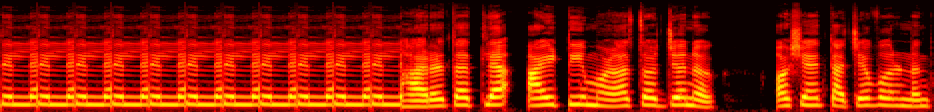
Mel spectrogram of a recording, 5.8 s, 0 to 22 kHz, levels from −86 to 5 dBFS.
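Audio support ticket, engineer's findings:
Broken-record loop, 0.00–2.51 s, already running when the clip opens. A 0.23 s speech fragment repeats back to back about ten times. Likely cause: a stalled player or stream re-sending its last buffered fragment. The speech due in that span is missing.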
